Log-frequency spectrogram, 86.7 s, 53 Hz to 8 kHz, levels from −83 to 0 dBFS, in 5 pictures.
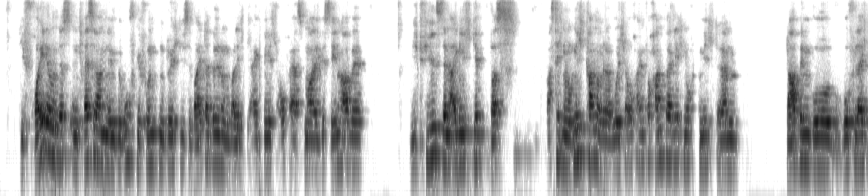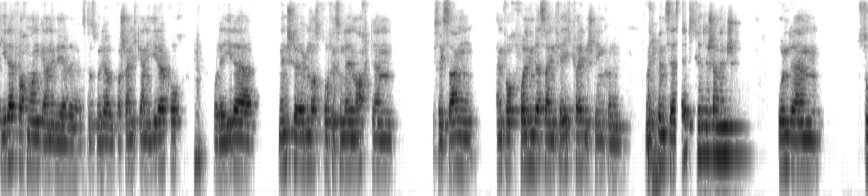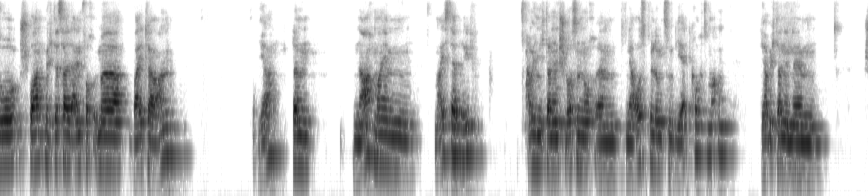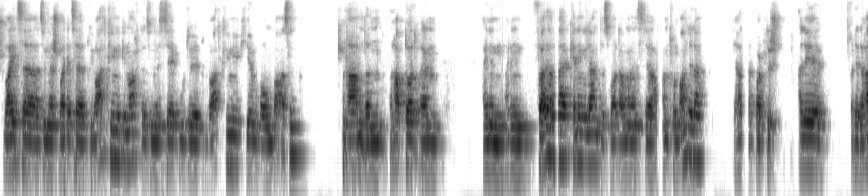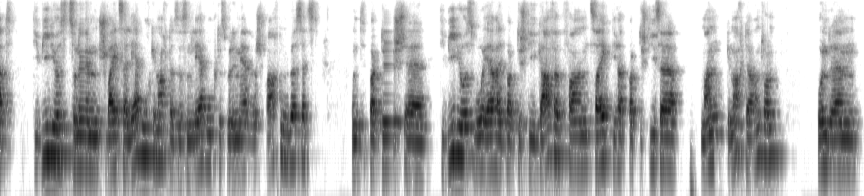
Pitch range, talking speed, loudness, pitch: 115-130 Hz, 135 wpm, -19 LUFS, 120 Hz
